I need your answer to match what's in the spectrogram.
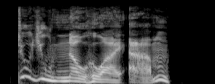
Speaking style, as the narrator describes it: thundered McEachern

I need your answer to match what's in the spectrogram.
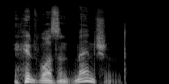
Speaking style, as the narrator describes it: Lowe chuckled

